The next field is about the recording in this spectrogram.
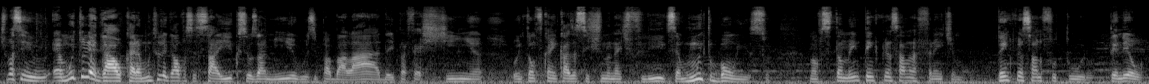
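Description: With music in the background, a man speaks at a very fast pace with a fairly high pitch and lively intonation. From Rio de Janeiro, West Zone. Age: 20s. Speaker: photographer and natural products seller. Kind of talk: casual chat.

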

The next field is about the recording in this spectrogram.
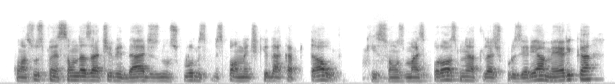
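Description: A man talking at a very fast pace. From Brazil, southern Minas Gerais (São Lourenço). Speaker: TV sports presenter. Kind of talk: casual chat.

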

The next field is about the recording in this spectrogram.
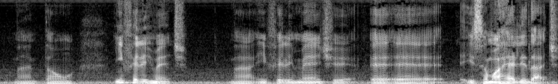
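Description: Audible room echo surrounds a man's fairly low voice with vocal fry. He speaks at a fairly slow pace with very wide pitch swings and long, frequent pauses. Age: 50s. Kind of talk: radio interview. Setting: radio studio.

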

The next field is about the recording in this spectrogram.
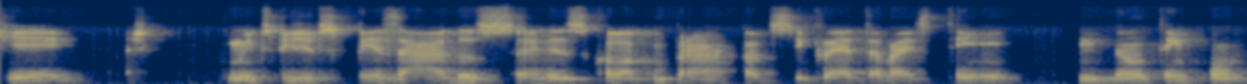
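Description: A man at a fairly slow pace, his loudness very even throughout. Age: 20s. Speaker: bicycle delivery worker. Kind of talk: interview testimony. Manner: halting, many repetitions and fillers.

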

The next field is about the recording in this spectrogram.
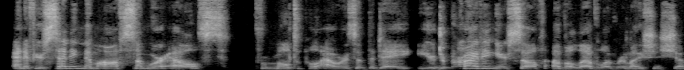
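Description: The voice is somewhat breathy, with ordinary pitch variation. It moves at a fairly quick pace with hardly any pauses. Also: woman. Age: 50s. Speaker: homeschooling mother and blogger. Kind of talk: interview conversation.

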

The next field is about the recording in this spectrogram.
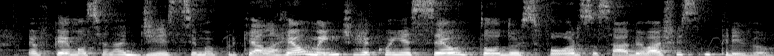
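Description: A woman speaks at a high pitch with fairly even intonation and hardly any pauses. Noticeable background noise runs behind her. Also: fairly quick pace. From Rio Grande do Sul, Brazil (Farroupilha). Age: 20s. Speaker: small business owner, lingerie maker. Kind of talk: casual interview chat.

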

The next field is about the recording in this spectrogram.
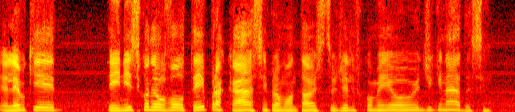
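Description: A man's high-pitched voice, dark and mellow in tone, in a dry, close recording with no echo. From Brazil, Rio Grande do Sul, Santana do Livramento (Uruguay border). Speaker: psytrance music producer and DJ. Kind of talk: casual interview chat.

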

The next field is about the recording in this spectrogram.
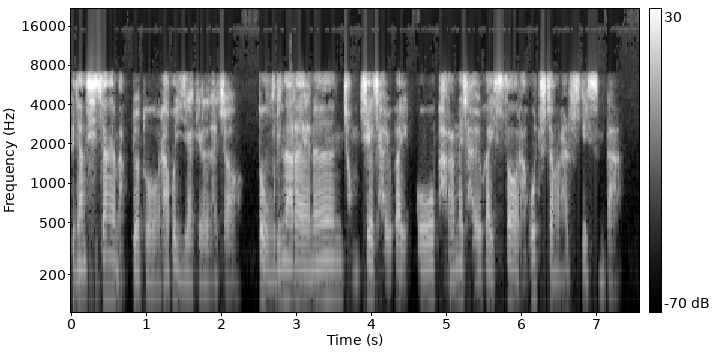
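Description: Using a normal speaking voice, a man talks at a fairly quick pace and medium pitch with ordinary pitch variation. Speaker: economics journalist. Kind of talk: explanatory economics segment.

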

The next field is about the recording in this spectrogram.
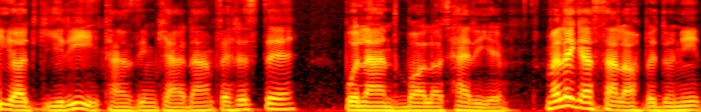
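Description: With a normal speaking voice, a man talks at a moderate pace and medium pitch on a very clean recording with a silent background. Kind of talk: lecture.

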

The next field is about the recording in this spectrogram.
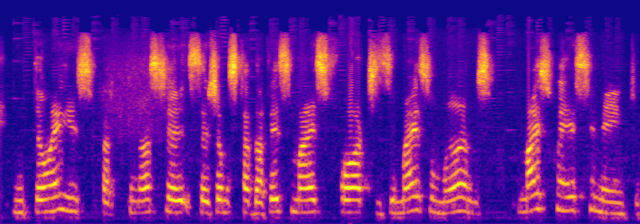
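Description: At a fairly slow pace, a woman speaks in a normal speaking voice. Her pitch is fairly high and her intonation fairly even. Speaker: Spanish language teacher and researcher. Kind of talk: interview.

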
